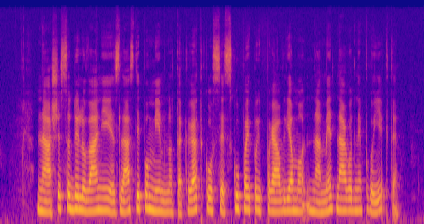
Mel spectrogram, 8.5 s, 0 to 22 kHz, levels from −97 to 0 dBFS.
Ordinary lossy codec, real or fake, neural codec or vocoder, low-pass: none; real; none; 19.8 kHz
